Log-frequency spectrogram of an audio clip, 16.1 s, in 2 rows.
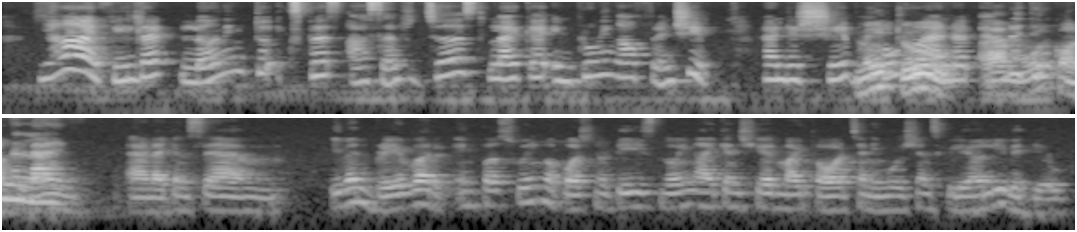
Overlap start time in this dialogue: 6.4 s

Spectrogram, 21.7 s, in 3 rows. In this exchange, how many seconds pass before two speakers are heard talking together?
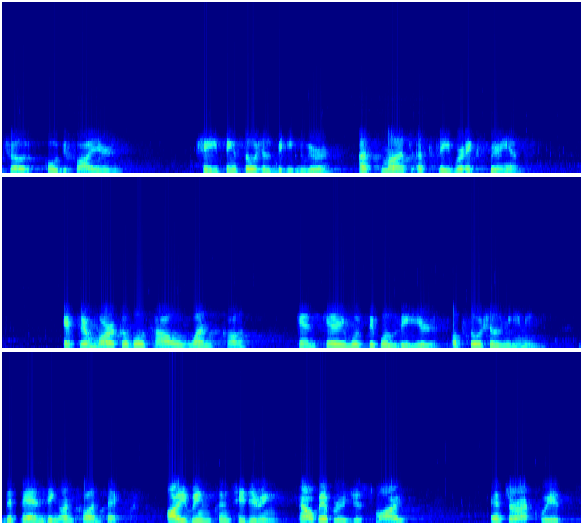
none

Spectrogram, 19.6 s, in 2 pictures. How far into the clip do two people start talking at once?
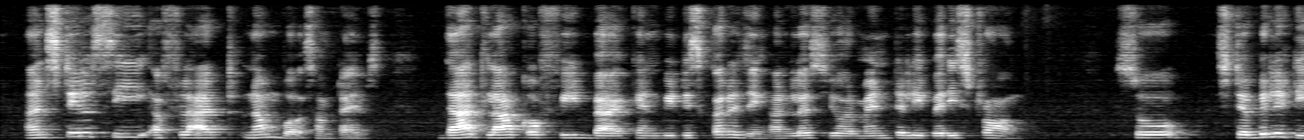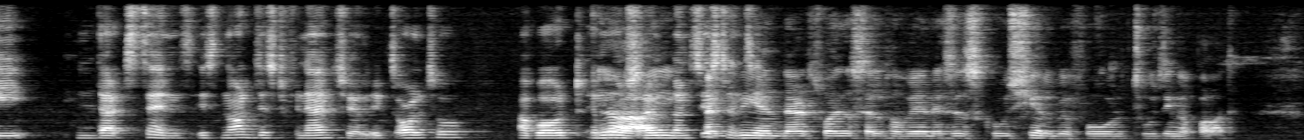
14.2 s

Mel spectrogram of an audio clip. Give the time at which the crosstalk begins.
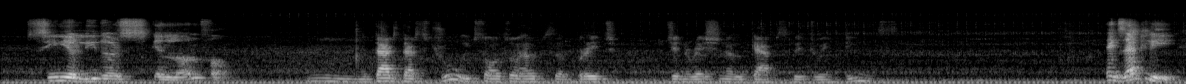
none

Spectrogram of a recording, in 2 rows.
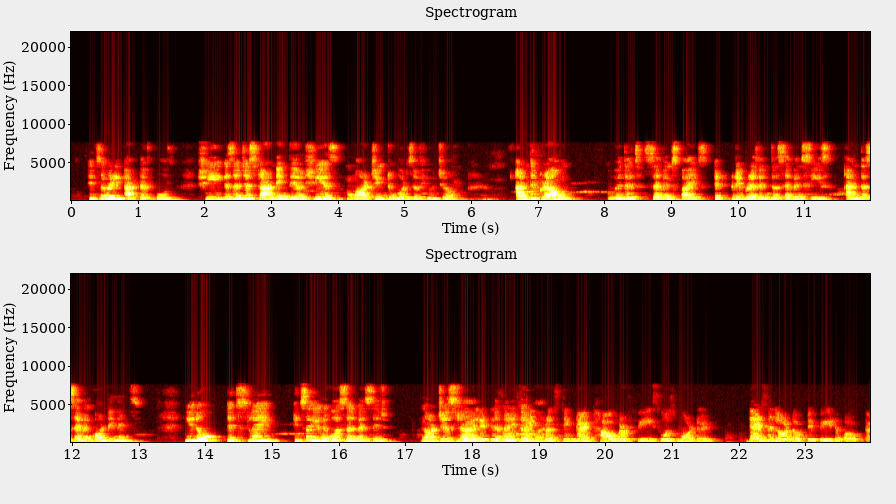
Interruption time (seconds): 17.8 s

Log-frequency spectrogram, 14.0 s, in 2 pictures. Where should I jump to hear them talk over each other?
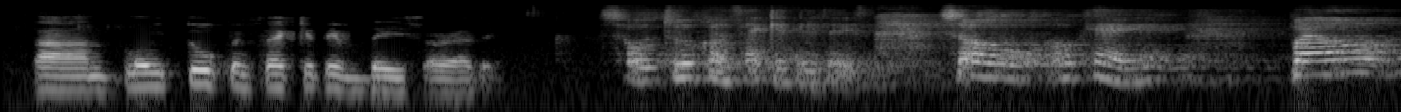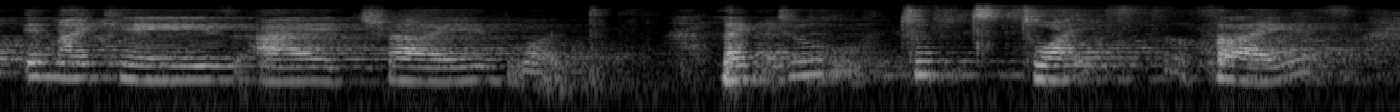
none

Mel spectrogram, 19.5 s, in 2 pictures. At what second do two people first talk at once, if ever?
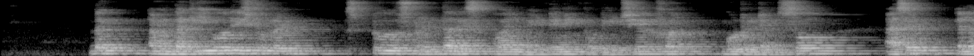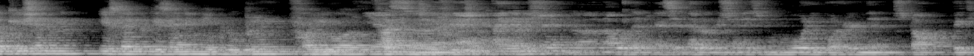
12.6 s

